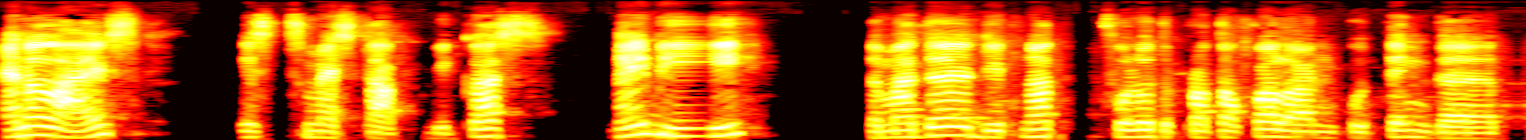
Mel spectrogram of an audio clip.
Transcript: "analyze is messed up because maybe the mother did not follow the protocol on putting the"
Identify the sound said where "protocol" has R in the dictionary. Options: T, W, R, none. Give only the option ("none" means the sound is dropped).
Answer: R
